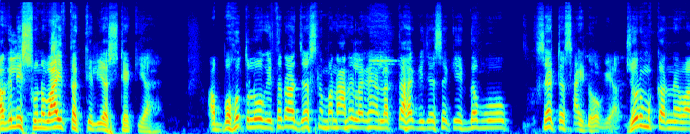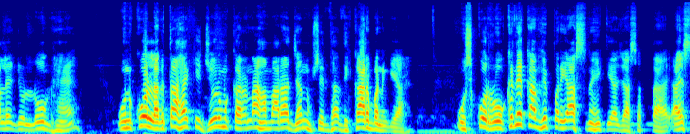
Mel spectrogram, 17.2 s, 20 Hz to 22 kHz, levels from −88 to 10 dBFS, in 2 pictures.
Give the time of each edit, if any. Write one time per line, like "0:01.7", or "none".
0:07.8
